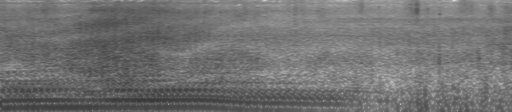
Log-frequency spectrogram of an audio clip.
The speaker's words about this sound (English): I'm trying to toy with these cars. These people in cars, but they're going so fast.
